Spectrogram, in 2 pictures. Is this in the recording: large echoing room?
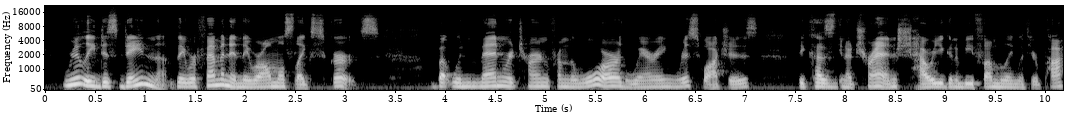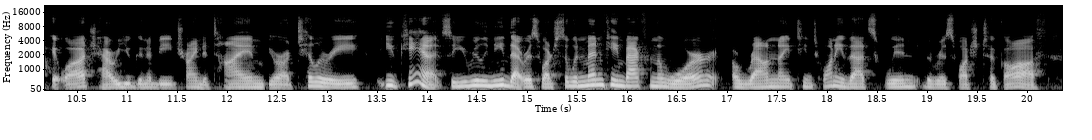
no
